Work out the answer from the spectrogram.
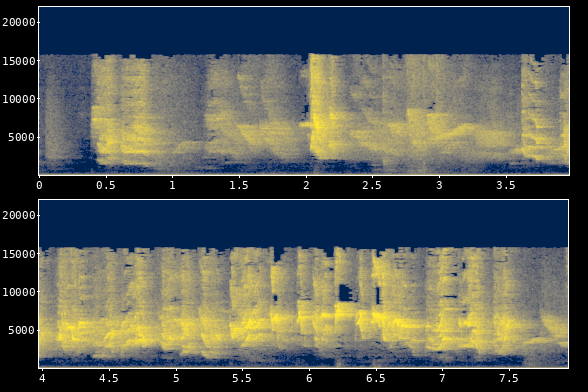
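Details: Young Yellow-bellied Seedeater singing a fast, scratchy, twittering high-pitched warble that starts with scattered notes and becomes a dense continuous run in the second half, over a steady low electrical hum.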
